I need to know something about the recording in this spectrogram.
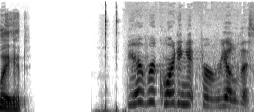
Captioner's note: click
